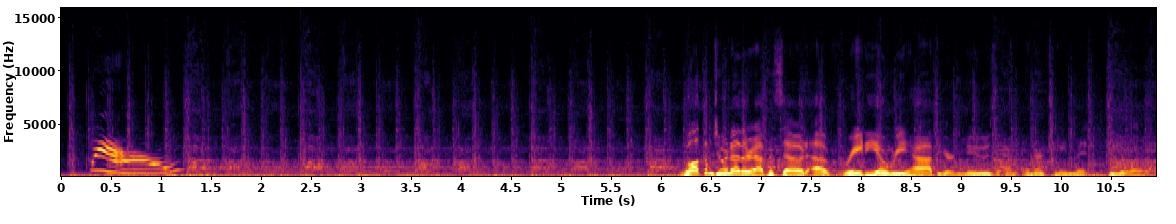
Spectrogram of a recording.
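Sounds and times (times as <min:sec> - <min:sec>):
cat meowing: 0:00.3 - 0:01.4
speech: 0:06.2 - 0:10.9.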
